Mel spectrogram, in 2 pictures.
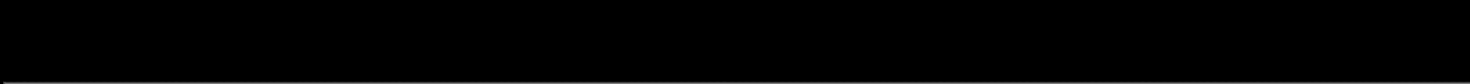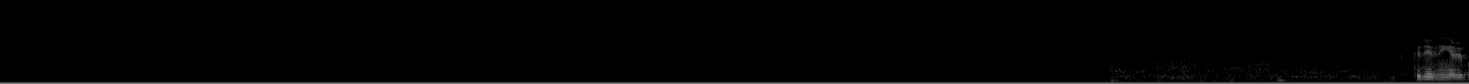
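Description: Steady electronic tone near 2 kHz with evenly spaced higher overtones and a low hum beneath, unchanging in level; about 26 seconds in, open-microphone room sound joins it.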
